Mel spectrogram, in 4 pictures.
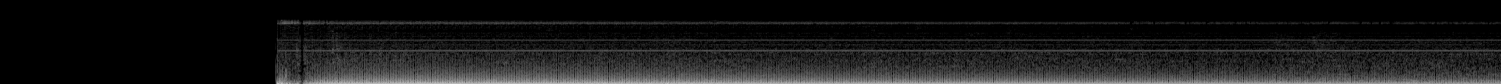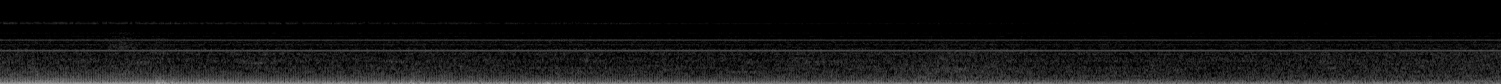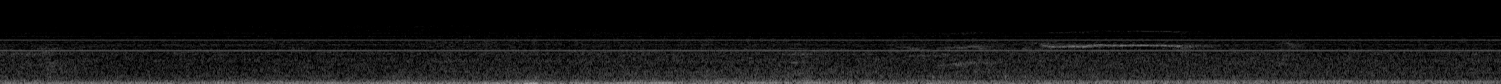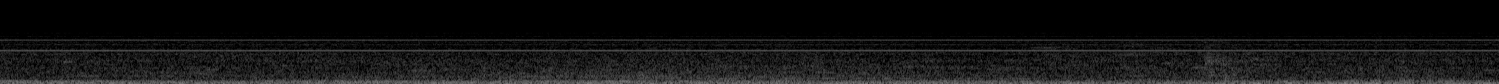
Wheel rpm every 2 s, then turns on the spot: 0, 0, 0, 0, 0, 0, 0, 0, 0, 0, 0, 0, 0, 0, 0, 0, 0, 0, 0, 0, 0, 0, 0, 0, 0, 0, 0, 0, 0, 0.
none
